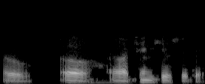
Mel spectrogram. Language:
Bodo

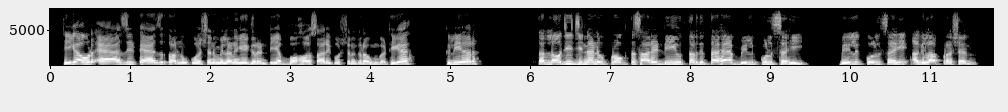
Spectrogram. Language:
Punjabi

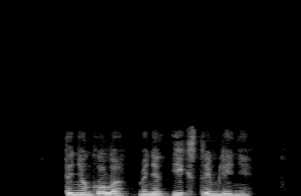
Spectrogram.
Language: Western Mari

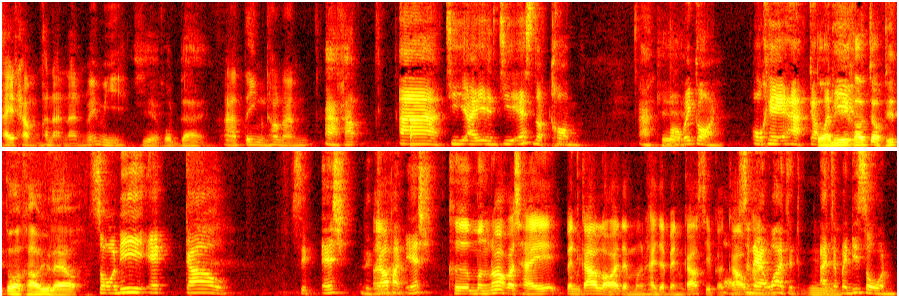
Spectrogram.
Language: Thai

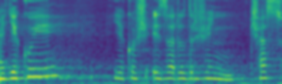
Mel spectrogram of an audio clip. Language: Czech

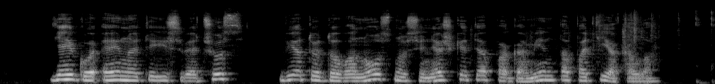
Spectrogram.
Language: Lithuanian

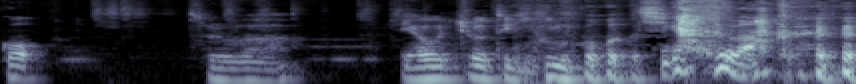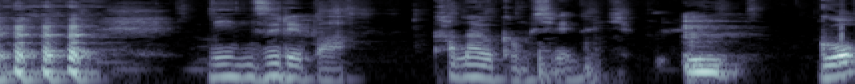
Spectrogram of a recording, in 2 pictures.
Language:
Japanese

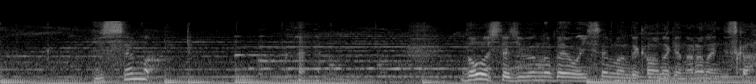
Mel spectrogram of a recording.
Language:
Japanese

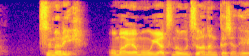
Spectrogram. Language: Japanese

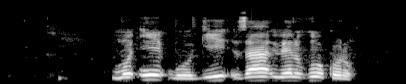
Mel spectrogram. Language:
Mundang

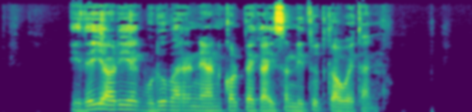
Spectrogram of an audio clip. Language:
Basque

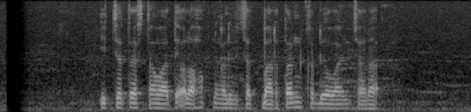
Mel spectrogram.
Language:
Sundanese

